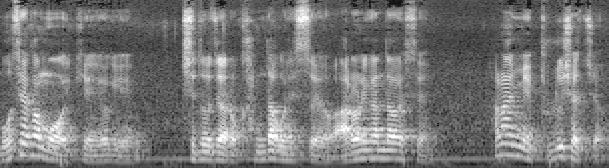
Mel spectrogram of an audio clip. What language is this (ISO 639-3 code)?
kor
